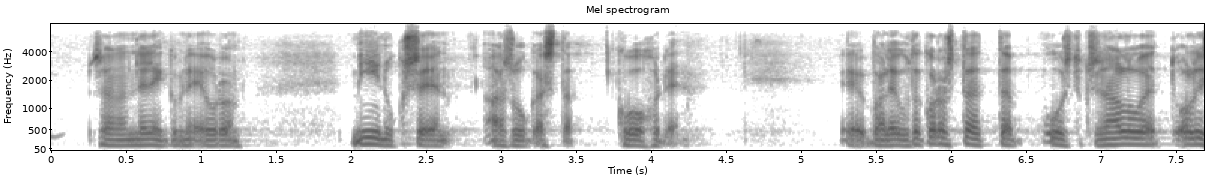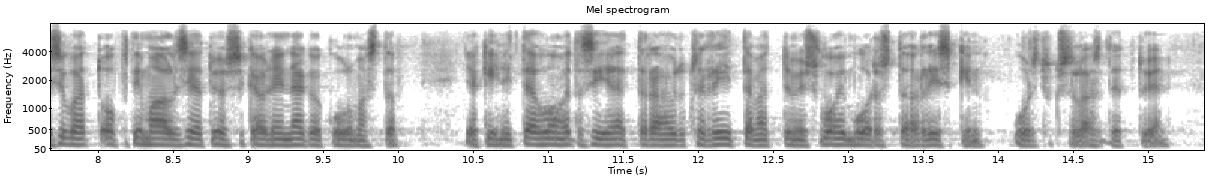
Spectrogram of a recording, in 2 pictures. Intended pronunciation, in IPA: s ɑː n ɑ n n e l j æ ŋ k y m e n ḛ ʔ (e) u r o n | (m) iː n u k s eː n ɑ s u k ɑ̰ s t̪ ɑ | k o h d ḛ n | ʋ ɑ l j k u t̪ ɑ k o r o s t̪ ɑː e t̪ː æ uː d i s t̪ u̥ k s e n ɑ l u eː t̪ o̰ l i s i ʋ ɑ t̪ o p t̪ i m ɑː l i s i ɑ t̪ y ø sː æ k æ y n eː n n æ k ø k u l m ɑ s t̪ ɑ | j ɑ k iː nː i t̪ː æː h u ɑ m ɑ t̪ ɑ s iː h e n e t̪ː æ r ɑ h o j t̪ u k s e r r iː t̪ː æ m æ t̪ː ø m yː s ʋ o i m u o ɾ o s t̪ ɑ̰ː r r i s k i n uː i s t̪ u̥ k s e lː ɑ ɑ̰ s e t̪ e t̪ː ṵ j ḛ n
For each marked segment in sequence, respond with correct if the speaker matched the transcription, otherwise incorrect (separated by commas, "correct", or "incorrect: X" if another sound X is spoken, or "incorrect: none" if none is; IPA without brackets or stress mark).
correct, correct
